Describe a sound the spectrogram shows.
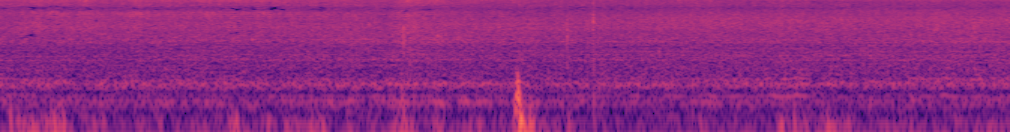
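A swarm of bees buzzes steadily up close.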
